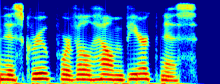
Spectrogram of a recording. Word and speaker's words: Bjerknes: group were Ville helm Bjerknes pronounced BYU arcane s his son Jacob Bjerknes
